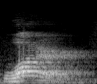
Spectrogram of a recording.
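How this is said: It is said with an American accent.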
